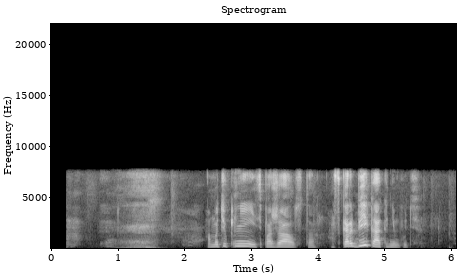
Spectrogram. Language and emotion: Russian, angry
